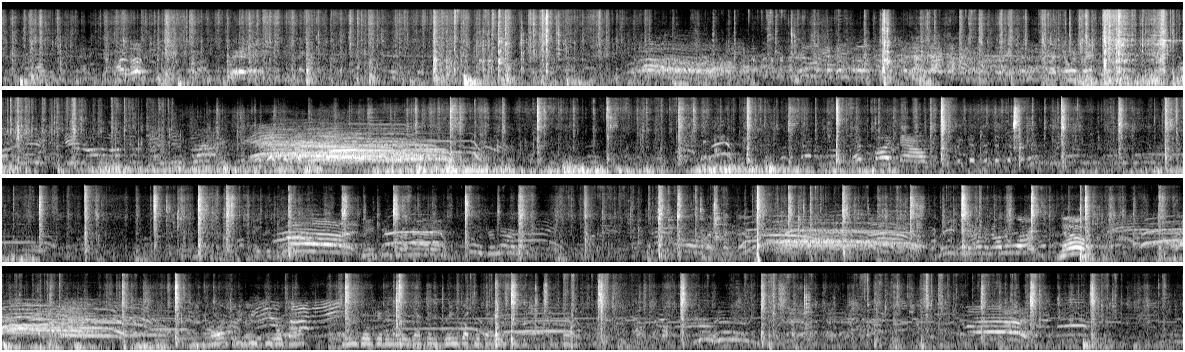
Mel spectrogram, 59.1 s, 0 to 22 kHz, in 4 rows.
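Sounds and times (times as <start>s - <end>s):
weapons clanging on metal armour: 0.0s - 59.0s
people shouting: 7.8s - 13.0s, 17.0s - 21.1s, 28.0s - 30.2s, 32.8s - 35.2s, 37.8s - 58.1s.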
